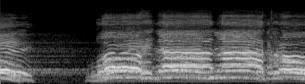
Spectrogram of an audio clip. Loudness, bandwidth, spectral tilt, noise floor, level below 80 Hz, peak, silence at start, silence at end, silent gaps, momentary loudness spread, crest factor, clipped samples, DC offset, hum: -13 LUFS; 14 kHz; -3 dB/octave; -42 dBFS; -68 dBFS; -2 dBFS; 0 s; 0 s; none; 8 LU; 12 dB; under 0.1%; under 0.1%; none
